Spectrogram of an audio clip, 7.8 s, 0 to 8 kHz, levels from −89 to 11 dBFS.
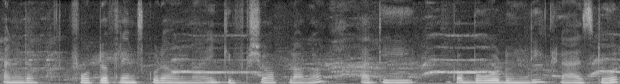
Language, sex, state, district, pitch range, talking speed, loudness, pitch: Telugu, female, Andhra Pradesh, Sri Satya Sai, 190-200 Hz, 100 wpm, -16 LUFS, 195 Hz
